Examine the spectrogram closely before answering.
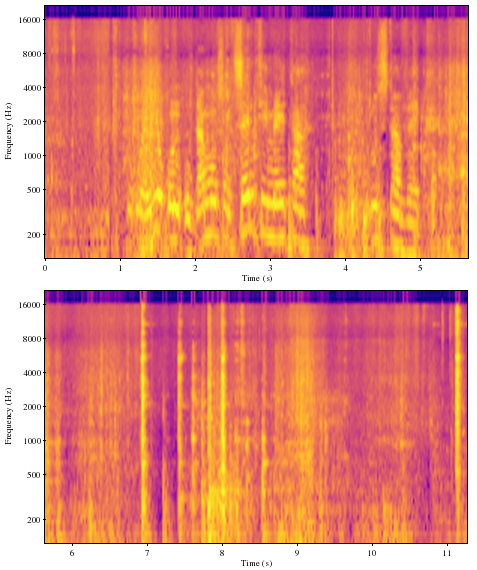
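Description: An elderly man speaks calmly close by.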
